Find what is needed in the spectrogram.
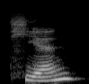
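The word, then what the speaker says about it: Tián: and final for example my last name is kian and tien and the second tone that's tien remember that the tone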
